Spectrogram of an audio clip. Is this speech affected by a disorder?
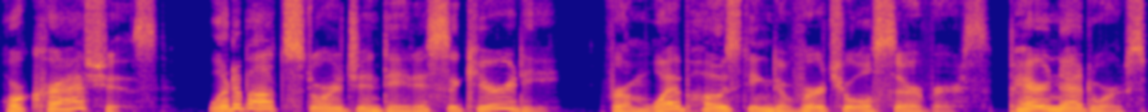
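No.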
